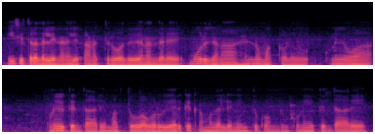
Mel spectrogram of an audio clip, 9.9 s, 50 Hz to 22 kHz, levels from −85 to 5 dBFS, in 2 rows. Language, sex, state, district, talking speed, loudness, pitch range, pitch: Kannada, male, Karnataka, Raichur, 110 wpm, -26 LUFS, 110-120 Hz, 115 Hz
